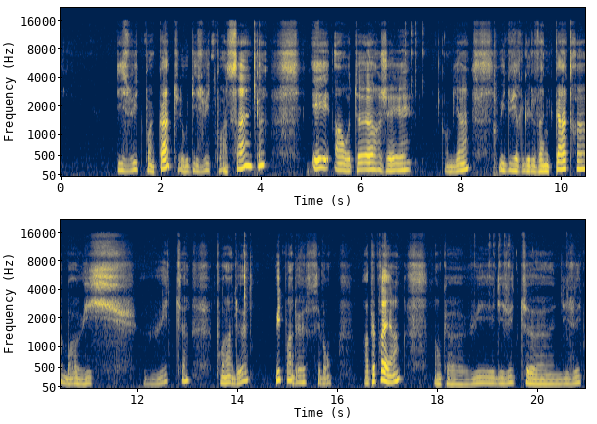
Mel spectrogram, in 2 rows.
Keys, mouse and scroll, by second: 2.6 KP_1, 2.9 KP_8, 3.2 ., 3.6 KP_5, 3.9 Return, 5.1 scroll up 1, 6.8 click, 12.5 KP_8, 13.4 KP_Decimal, 13.8 KP_2, 14.1 Return, 15.6 scroll up 2, 17.2 scroll down 2, 18.7 click, 20.4 KP_1, 20.7 KP_8.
